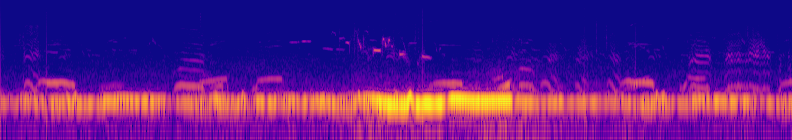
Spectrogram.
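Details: Booming ground of greater prairie chickens, males displaying for mates on North American prairie in spring: sustained low hoot swelling louder midway, with scattered bright cackles and whoops from multiple birds.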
